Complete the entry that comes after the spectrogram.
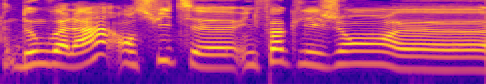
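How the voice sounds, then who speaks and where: At a fairly quick pace, a woman with a plain, everyday voice speaks with ordinary pitch variation. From Normandy, France. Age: 20s. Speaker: home-restaurant cook and entrepreneur. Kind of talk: podcast interview. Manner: casual, with frequent fillers (euh).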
